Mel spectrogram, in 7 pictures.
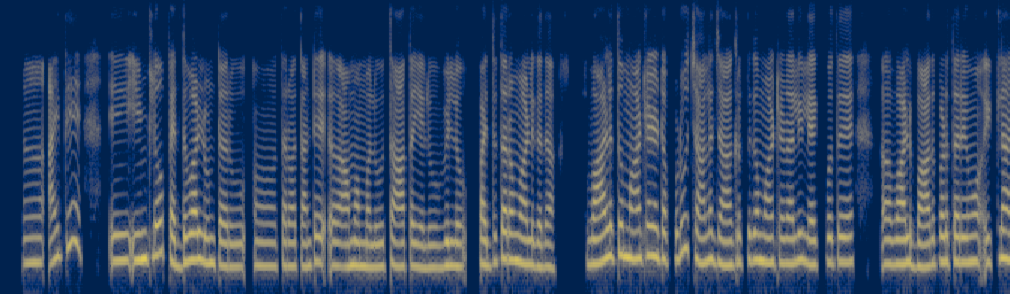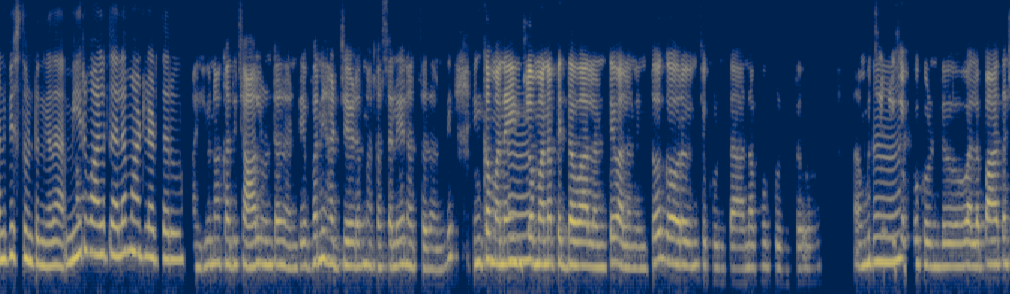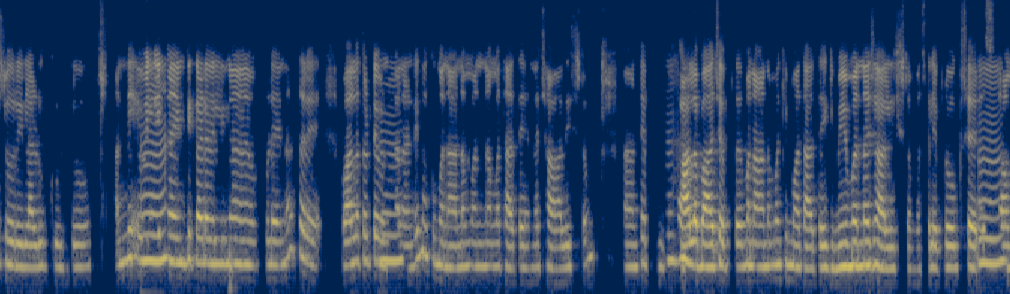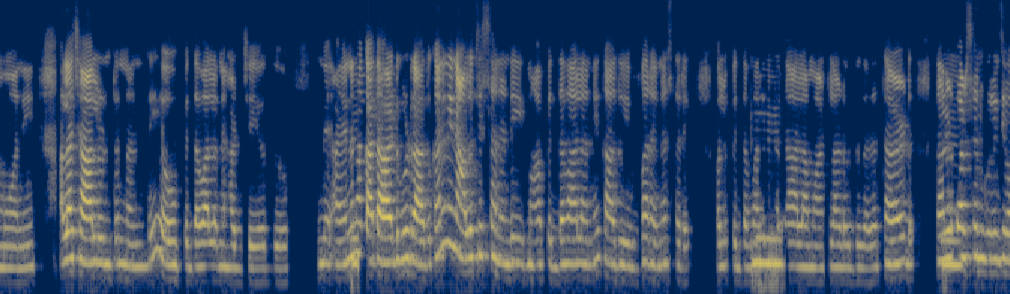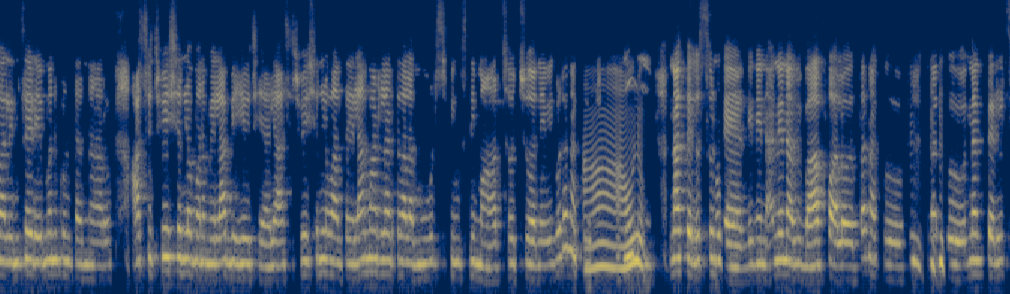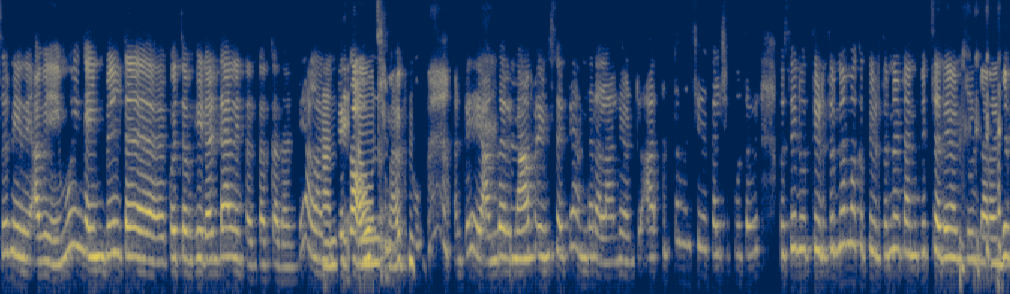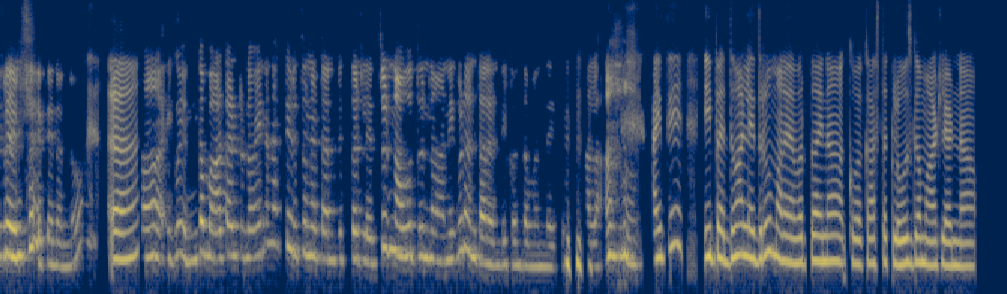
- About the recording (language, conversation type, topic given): Telugu, podcast, చిన్న చిన్న సంభాషణలు ఎంతవరకు సంబంధాలను బలోపేతం చేస్తాయి?
- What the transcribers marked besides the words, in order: in English: "హర్ట్"; other background noise; in English: "హర్ట్"; in English: "థాట్"; in English: "థర్డ్ థర్డ్ పర్సన్"; in English: "ఇన్సైడ్"; in English: "సిట్యుయేషన్‌లో"; in English: "బిహేవ్"; in English: "సిట్యుయేషన్‌లో"; in English: "మూడ్ స్వింగ్స్‌ని"; chuckle; in English: "ఫాలో"; in English: "ఇన్బిల్ట్"; in English: "హిడెన్ టాలెంట్"; chuckle; in English: "ఫ్రెండ్స్"; laugh; laughing while speaking: "ఫ్రెండ్స్ అయితే నన్ను"; in English: "ఫ్రెండ్స్"; chuckle; in English: "క్లోజ్‌గా"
